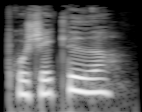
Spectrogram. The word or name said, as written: projektleder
